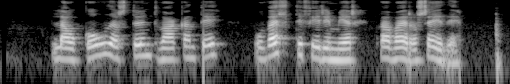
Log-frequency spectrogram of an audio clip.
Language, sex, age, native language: Icelandic, female, 40-49, Icelandic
